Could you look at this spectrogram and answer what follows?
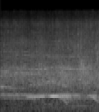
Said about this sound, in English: While you're at it, go ahead and clap for Jesus, and it better be a lot louder. Come on now.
